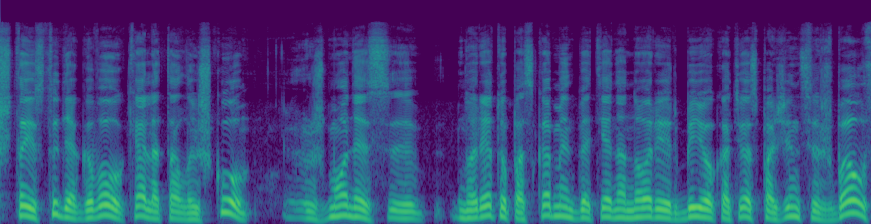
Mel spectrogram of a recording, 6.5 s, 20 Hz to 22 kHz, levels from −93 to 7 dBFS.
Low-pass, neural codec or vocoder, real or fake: 14.4 kHz; none; real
